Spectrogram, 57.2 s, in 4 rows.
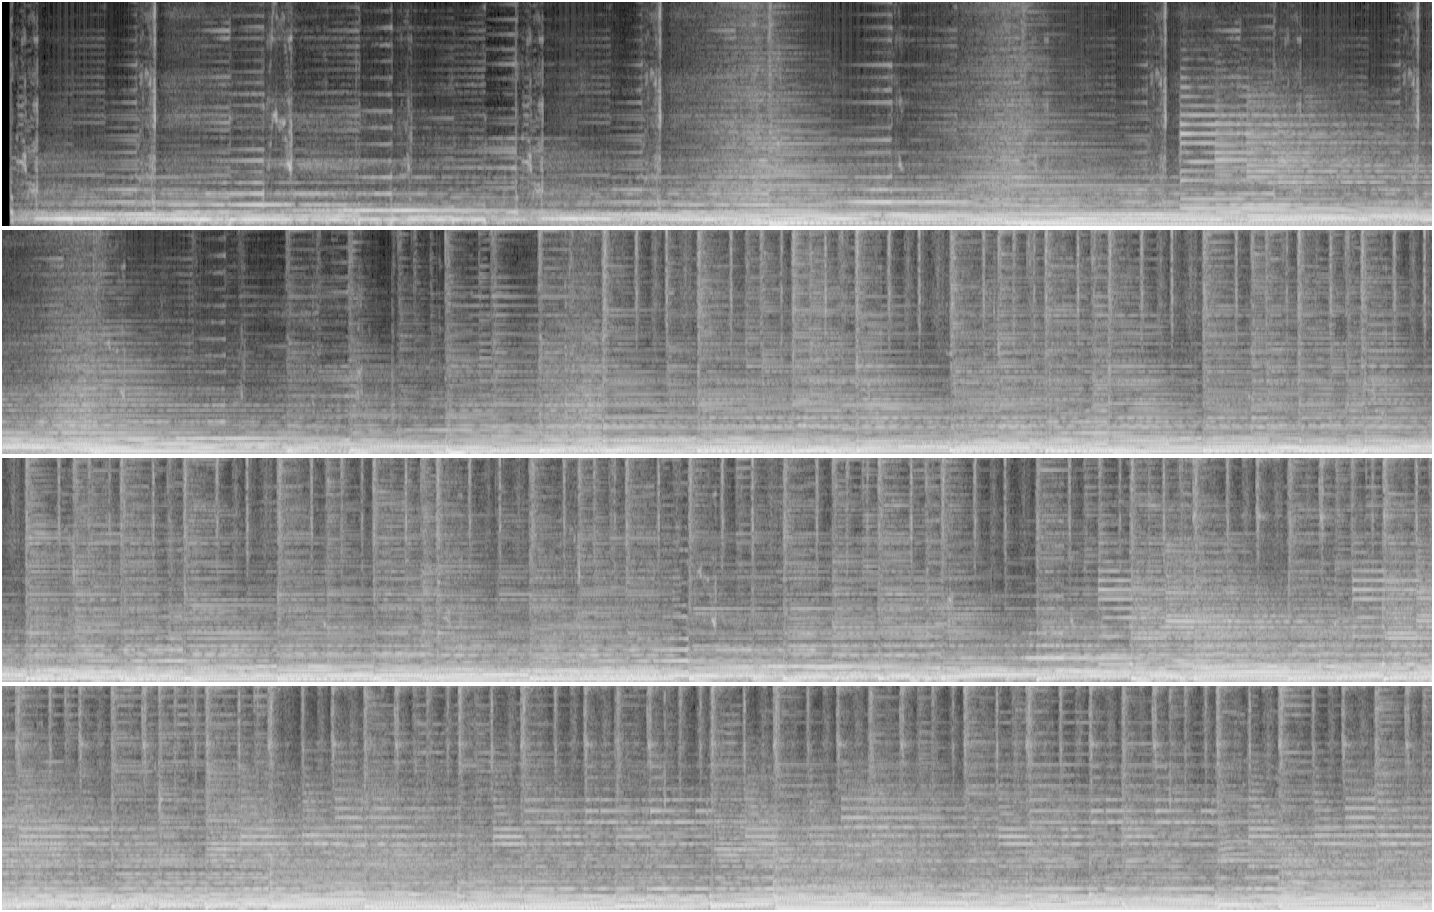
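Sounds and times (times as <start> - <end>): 
film music: 0.3 - 57.1.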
